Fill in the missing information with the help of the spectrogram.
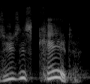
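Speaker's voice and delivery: Goliath's taunt. Acted. Goliath scoffing at young David, a mild mocking sneer. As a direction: toss it off with lightly voiced scorn. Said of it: "he says".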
